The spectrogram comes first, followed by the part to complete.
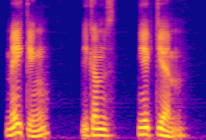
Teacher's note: the way I'm saying it, making, this K here is unaspirated. So you have to understand that when you say this here, it's also unaspirated.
